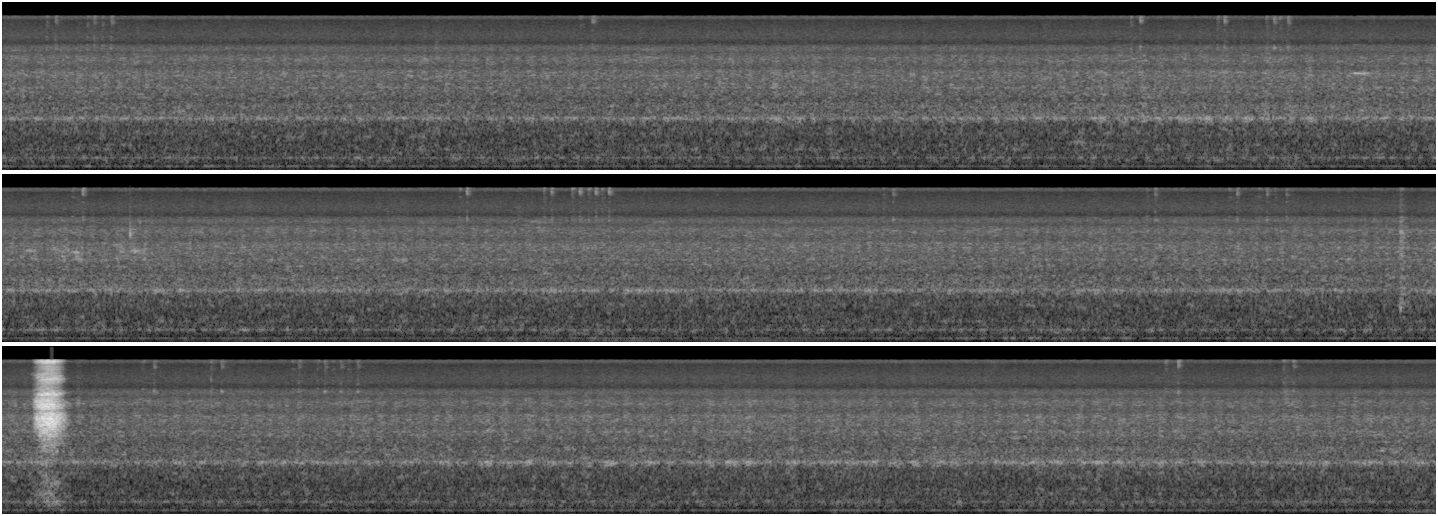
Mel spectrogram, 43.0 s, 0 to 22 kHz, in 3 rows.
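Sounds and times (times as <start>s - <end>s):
background hum and hiss: 7.6s - 32.4s.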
